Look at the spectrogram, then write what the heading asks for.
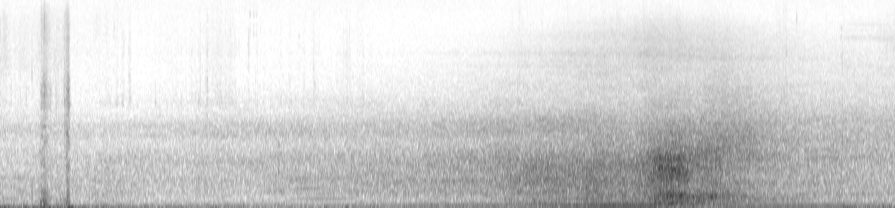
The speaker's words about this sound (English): And there's a car coming along this road now, so I'm just going to hide my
